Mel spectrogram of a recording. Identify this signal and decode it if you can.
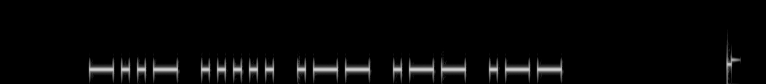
Morse code, heard as a keyed tone, about 15 wpm, 700 Hz. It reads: X5WWW
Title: Code Groups - 5 Letter:Numbers - 15wpm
